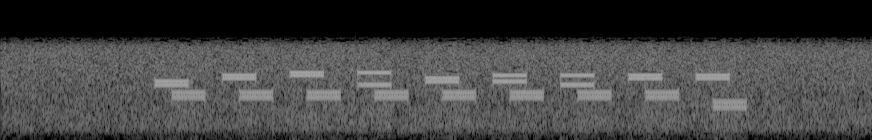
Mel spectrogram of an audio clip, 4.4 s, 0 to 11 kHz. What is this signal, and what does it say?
Multi-frequency trunk signalling (R2, with the far end's replies), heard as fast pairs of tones, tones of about 170 ms, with phone line noise. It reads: 160735466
